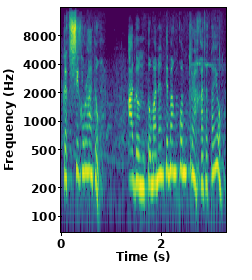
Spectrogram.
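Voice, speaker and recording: A woman's voice: sits high, fairly quick, darkish tone, a little hiss or hum, lightly acted. A woman playing the inquisitive grown daughter of landowners in an audio drama. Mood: curious. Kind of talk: Ilocano audio drama acting.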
